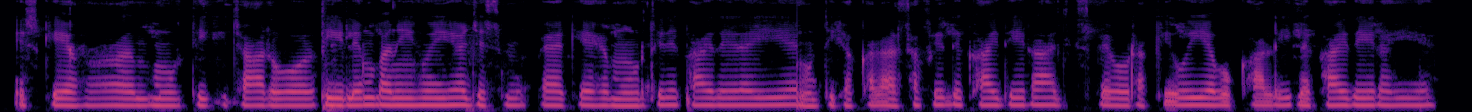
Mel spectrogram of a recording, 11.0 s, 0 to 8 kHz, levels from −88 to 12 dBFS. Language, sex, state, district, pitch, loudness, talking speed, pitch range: Hindi, female, Bihar, Purnia, 190 Hz, -36 LUFS, 200 wpm, 185-195 Hz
